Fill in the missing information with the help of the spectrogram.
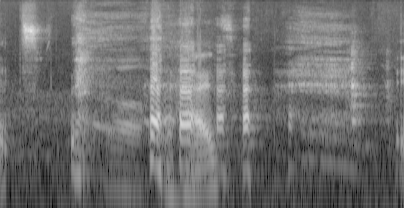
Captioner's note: laughter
